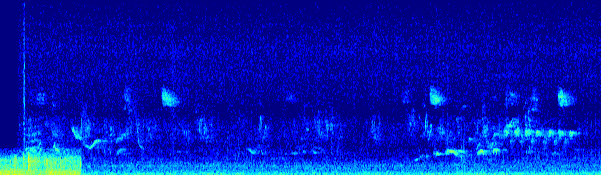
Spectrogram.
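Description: A loud rushing noise with a few sharp clicks, the smoky aftermath of the stage banger's blast, cuts off abruptly about a second in. After it, songbirds chirp here and there over quiet outdoor background, with a quick trill near the end.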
